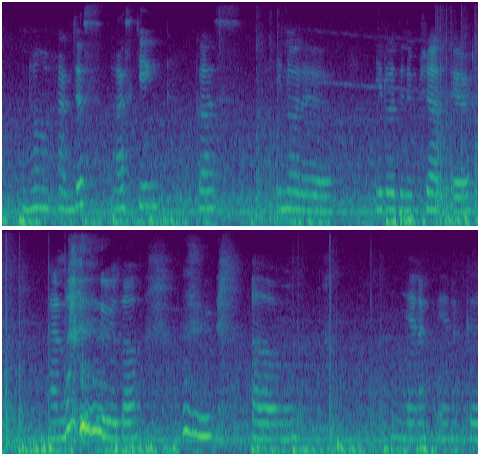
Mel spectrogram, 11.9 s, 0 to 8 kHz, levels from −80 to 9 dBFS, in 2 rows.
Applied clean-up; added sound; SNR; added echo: none; Fireworks; 16 dB; none.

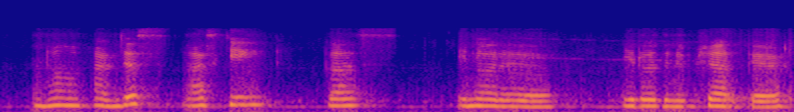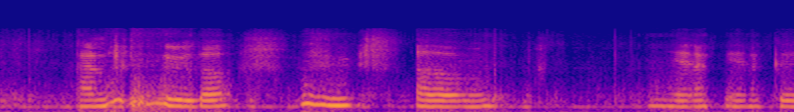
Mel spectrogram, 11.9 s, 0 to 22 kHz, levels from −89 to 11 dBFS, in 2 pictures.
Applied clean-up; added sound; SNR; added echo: neural separator model SepFormer DNS4.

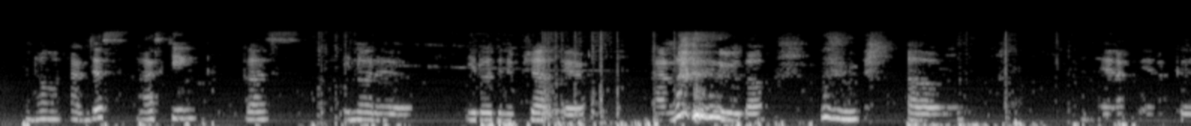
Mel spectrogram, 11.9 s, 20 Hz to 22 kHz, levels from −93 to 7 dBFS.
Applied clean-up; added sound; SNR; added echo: classical method spectral subtraction.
